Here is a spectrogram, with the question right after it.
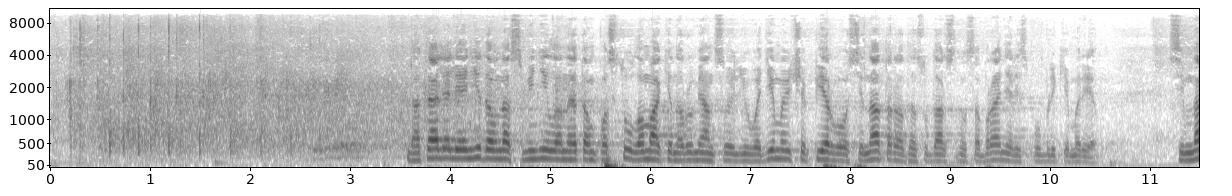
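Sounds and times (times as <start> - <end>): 
audience applause during a formal address: 0.0 - 4.5
speech: 3.6 - 11.4.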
